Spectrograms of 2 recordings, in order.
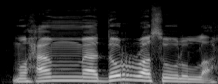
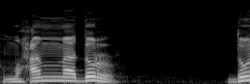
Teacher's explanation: تنوین را کے اندر مدغم ہوا، را پر شد آئی · ادغام تام میں غنہ نہیں ہوتا، ذرا بھی غنہ نہیں کرنا ہے، یعنی ذرا بھی نون کی آواز نہیں دینی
